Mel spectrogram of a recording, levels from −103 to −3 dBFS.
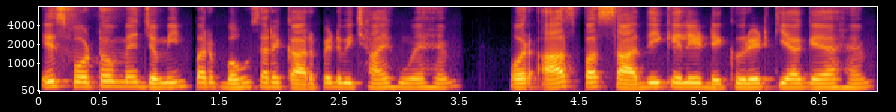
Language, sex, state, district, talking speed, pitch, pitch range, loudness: Hindi, male, Jharkhand, Palamu, 170 wpm, 160 Hz, 150-170 Hz, -17 LUFS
